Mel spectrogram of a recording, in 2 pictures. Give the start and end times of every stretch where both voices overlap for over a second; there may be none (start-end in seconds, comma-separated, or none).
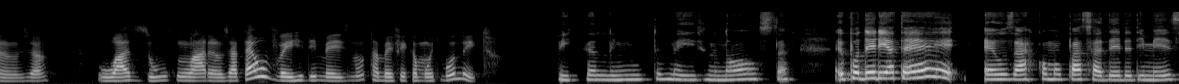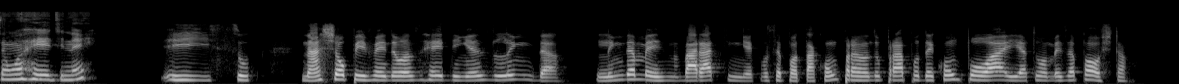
none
